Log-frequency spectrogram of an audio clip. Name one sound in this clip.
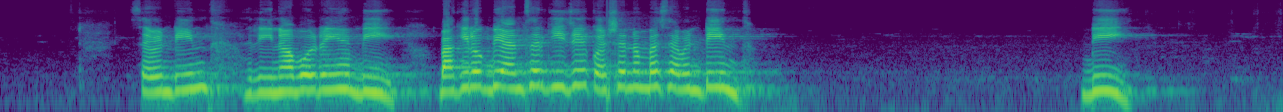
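A young woman speaks clearly into a close microphone, explaining with animation.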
